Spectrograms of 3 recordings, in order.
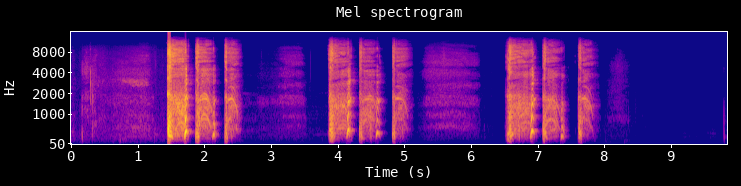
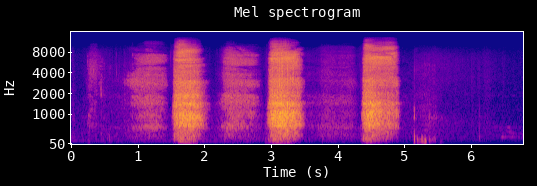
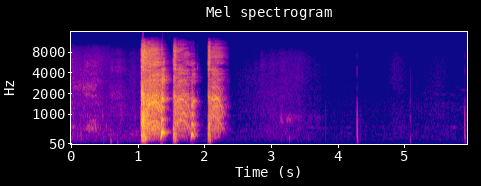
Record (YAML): three_cough_length: 9.8 s
three_cough_amplitude: 32768
three_cough_signal_mean_std_ratio: 0.27
exhalation_length: 6.8 s
exhalation_amplitude: 13691
exhalation_signal_mean_std_ratio: 0.41
cough_length: 5.9 s
cough_amplitude: 31303
cough_signal_mean_std_ratio: 0.26
survey_phase: alpha (2021-03-01 to 2021-08-12)
age: 18-44
gender: Female
wearing_mask: 'Yes'
symptom_cough_any: true
symptom_abdominal_pain: true
symptom_onset: 2 days
smoker_status: Ex-smoker
respiratory_condition_asthma: false
respiratory_condition_other: false
recruitment_source: Test and Trace
submission_delay: 1 day
covid_ct_value: 33.8
covid_ct_gene: ORF1ab gene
